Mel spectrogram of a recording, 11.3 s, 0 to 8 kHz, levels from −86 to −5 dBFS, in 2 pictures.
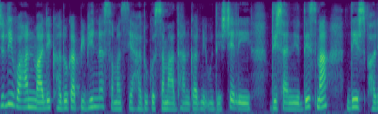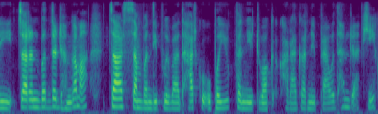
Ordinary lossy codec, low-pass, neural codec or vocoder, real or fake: none; 7.2 kHz; codec, 16 kHz, 1 kbps, X-Codec, WavLM features, trained on Multilingual LibriSpeech; fake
